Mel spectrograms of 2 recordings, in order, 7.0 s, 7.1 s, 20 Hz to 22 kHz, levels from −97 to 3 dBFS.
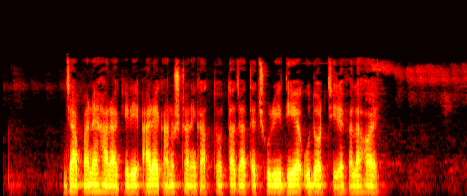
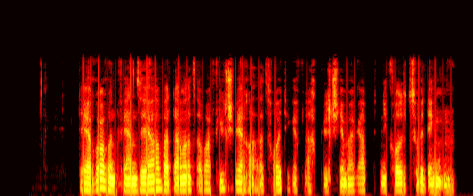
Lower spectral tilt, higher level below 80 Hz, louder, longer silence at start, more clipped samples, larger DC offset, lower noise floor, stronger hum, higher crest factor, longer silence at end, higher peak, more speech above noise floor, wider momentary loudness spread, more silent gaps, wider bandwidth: about the same, -7 dB/octave vs -6.5 dB/octave; about the same, -46 dBFS vs -50 dBFS; first, -19 LUFS vs -22 LUFS; second, 0.95 s vs 1.2 s; neither; neither; first, -67 dBFS vs -60 dBFS; neither; about the same, 18 dB vs 20 dB; first, 1.35 s vs 0.3 s; about the same, -2 dBFS vs -2 dBFS; first, 49 dB vs 38 dB; second, 8 LU vs 12 LU; neither; about the same, 7.6 kHz vs 7.6 kHz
